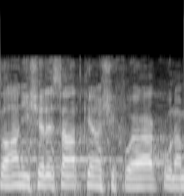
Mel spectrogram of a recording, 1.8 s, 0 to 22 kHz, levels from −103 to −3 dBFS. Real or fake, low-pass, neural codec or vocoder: fake; 7.2 kHz; codec, 16 kHz, 8 kbps, FreqCodec, larger model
